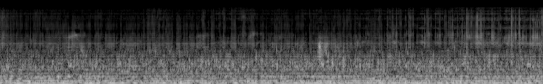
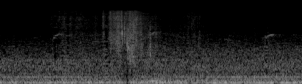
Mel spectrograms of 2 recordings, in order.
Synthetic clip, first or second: first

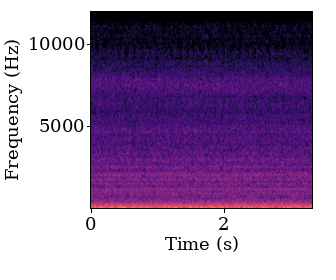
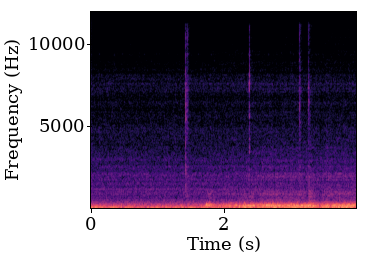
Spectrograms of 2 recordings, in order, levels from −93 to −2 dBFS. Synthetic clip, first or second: second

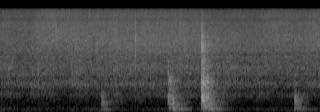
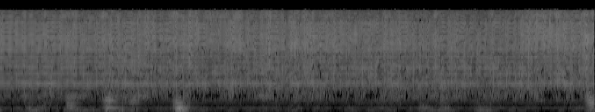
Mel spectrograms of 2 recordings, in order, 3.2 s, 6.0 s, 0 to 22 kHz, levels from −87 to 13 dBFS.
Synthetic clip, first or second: second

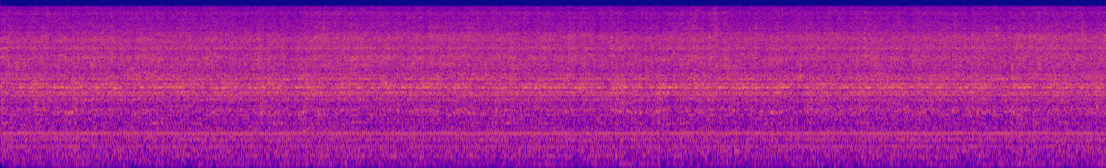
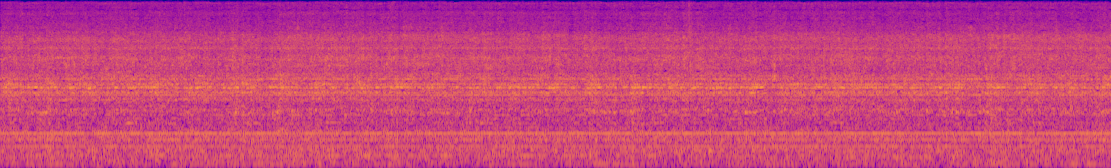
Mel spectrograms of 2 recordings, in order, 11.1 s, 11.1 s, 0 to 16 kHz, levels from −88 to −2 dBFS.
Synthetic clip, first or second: first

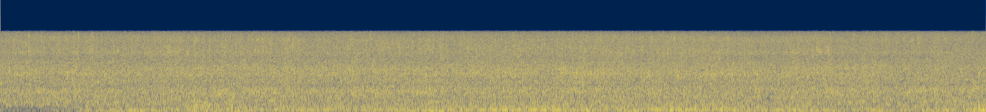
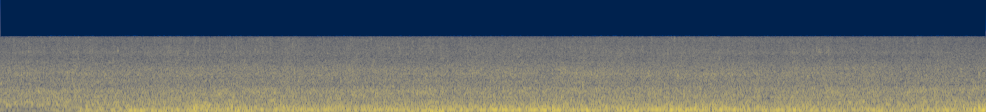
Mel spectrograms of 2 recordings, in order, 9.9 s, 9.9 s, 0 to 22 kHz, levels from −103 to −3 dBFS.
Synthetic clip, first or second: second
